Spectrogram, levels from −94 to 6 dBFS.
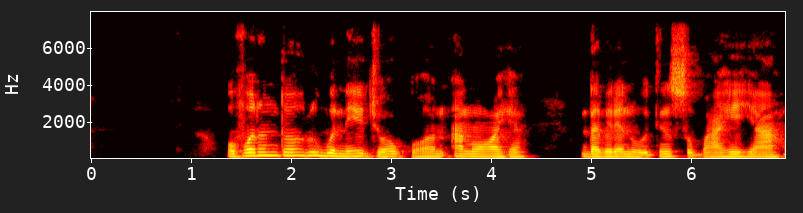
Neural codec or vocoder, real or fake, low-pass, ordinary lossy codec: none; real; 7.2 kHz; none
